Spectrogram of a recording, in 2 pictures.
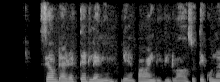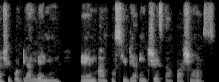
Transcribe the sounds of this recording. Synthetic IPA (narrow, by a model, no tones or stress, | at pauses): sɛlfdaɪɹɛk̚tɛdlɛnĩŋdeɛ̃mpawaĩndividualstutekonaʃipɔfdɛalɛnĩŋ | ɛ̃mãnpɔsjudɛaʔĩntɹɛstsãnpaʃɔ̃ns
